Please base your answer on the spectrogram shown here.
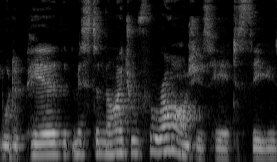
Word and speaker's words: Farage: King Boris had devised the nickname Cheesy-eyed from frequent and deliberate mispronunciations of Farage as fromage.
